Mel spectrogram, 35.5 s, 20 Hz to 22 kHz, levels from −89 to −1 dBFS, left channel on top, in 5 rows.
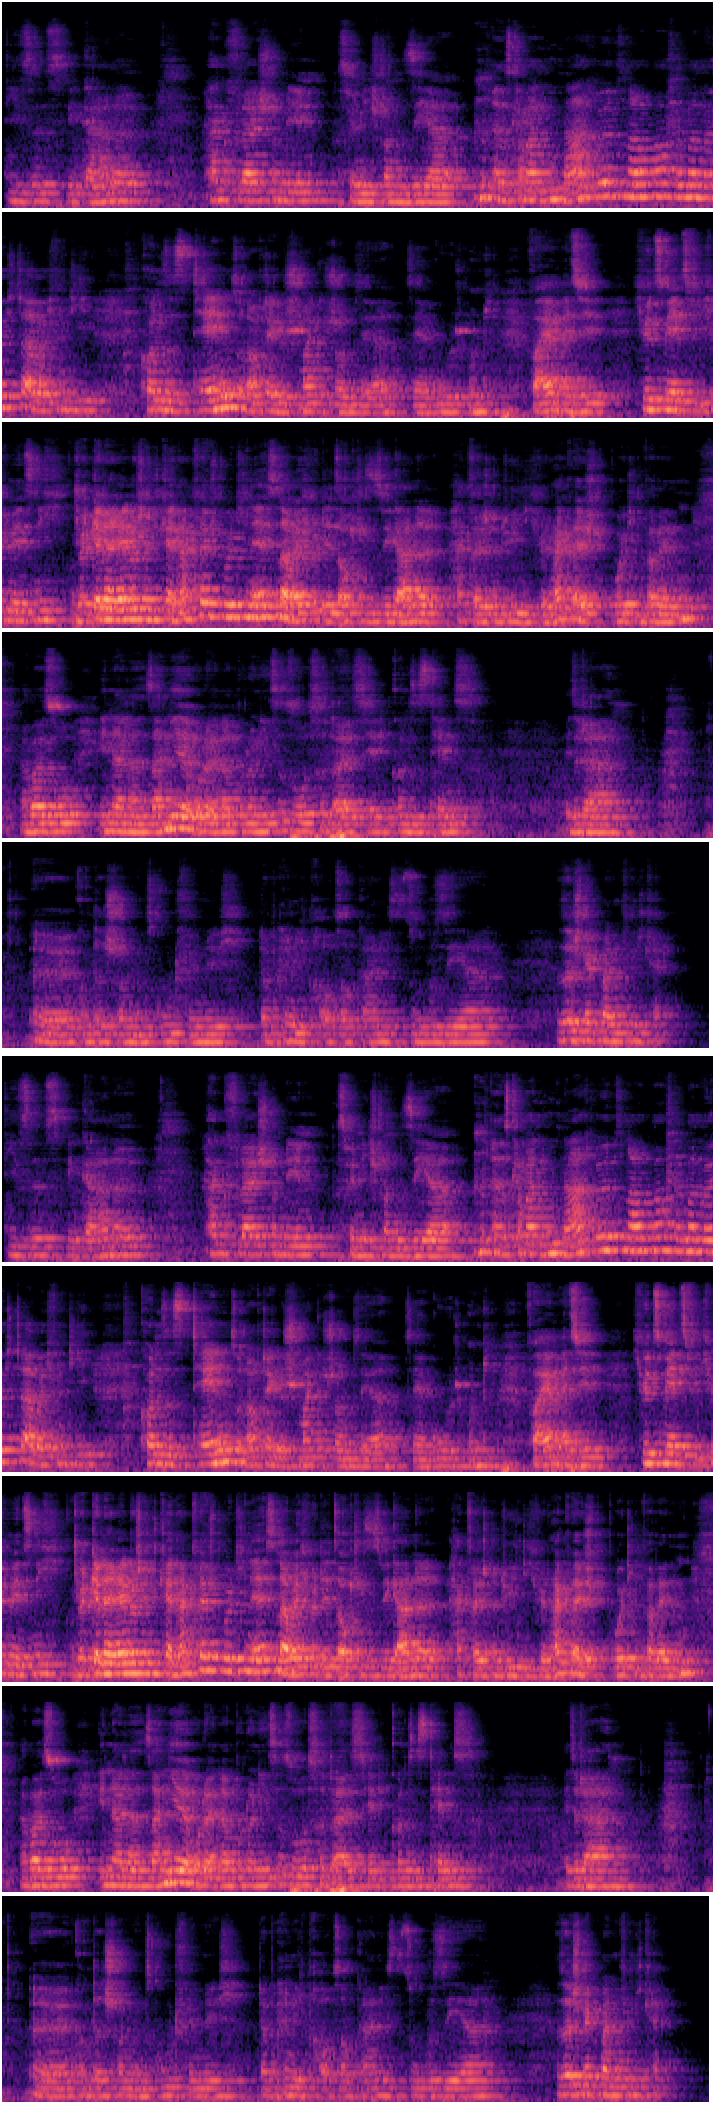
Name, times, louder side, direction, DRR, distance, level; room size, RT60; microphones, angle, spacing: voice 1, 0.0-26.1 26.8-33.4 34.0-35.0, equal, 70° right, -1 dB, 3.6 m, -29 dB
18.0 x 6.2 x 6.5 m, 0.75 s
head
